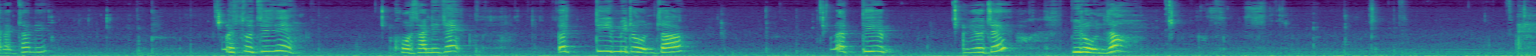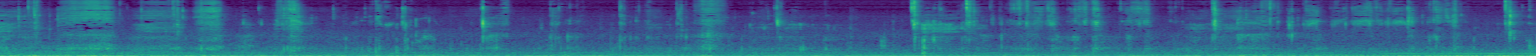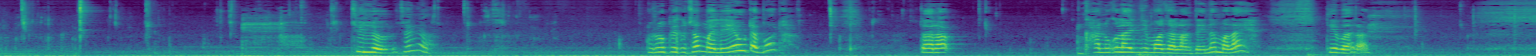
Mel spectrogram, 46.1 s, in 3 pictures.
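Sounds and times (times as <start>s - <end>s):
steady low hum: 0.0s - 46.0s
person chewing food: 0.5s - 2.3s, 4.7s - 5.6s, 7.1s - 8.3s, 11.5s - 34.3s, 35.1s - 37.2s, 38.7s - 39.9s, 44.8s - 46.0s.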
